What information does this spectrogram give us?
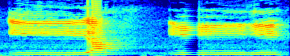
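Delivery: ای یا drawn into a long madd; wrong long vowel. Shown as a demonstration. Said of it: "جو کہ غلط ہو جائے گا".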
